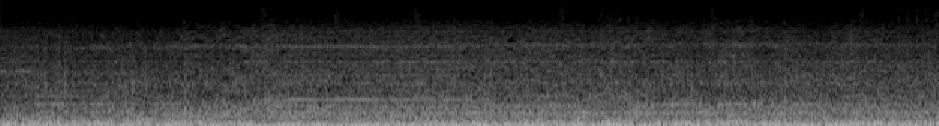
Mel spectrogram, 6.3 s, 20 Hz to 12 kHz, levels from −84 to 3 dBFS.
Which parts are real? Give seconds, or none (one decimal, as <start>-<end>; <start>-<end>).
0.0-1.3; 1.9-3.9; 5.2-6.3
